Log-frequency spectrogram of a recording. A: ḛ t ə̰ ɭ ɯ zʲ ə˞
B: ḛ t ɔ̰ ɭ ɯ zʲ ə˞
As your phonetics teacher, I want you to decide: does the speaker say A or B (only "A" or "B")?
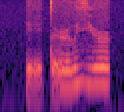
A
